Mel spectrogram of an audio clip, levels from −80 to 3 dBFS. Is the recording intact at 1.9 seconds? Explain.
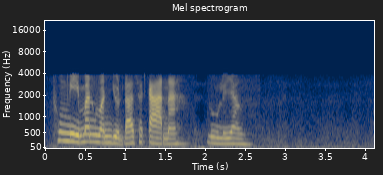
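No. From 1.86 to 2.02 s, about 160 ms, the pause shows comfort noise in place of the background. The likely cause is discontinuous transmission: the sender went quiet in a speech gap and the receiver filled it with synthetic noise. The background, about 27 dB below the loud parts, keeps its level but turns steady and featureless. Unlike a dropout, there is no silence or click, only the real room detail replaced by smooth hiss.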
